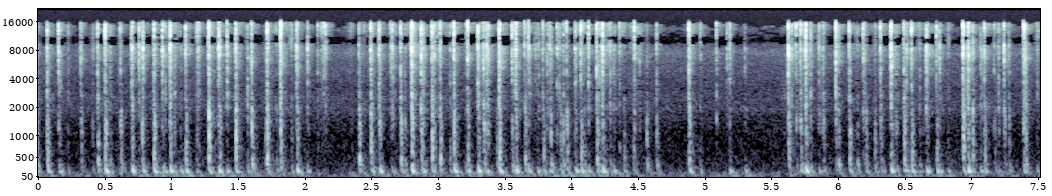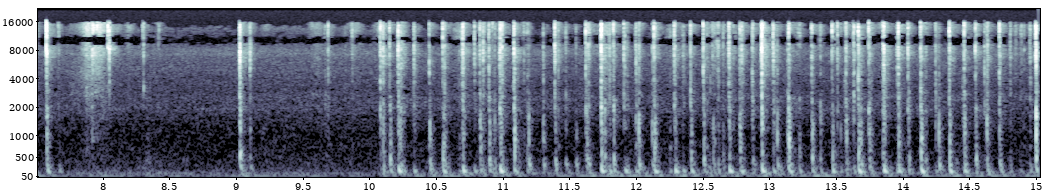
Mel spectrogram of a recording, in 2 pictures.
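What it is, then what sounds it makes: Laptop keyboard, plastic keys in aluminium body. Fingertips type fast on a MacBook Pro keyboard with plastic keycaps set in an aluminum body. The result is a dense stream of short, dry key clicks with a low, thocky body and brief pauses between bursts. A longer quiet stretch comes near the middle before the rapid typing resumes.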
